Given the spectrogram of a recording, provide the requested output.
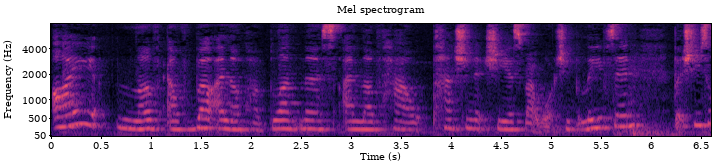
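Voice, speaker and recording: With a British accent and an enthusiastic tone, a woman swings her pitch very widely, her voice carrying audible room echo and noticeable background noise. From Britain. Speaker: theatre vlogger. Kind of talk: casual review monologue. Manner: enthusiastic, chatty with fillers.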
